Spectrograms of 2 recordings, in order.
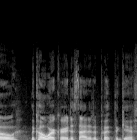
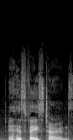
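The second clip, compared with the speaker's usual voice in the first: ordinary delivery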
